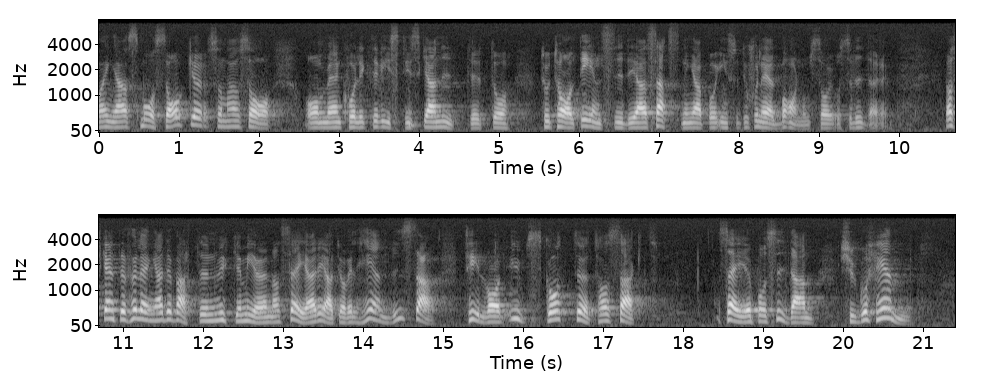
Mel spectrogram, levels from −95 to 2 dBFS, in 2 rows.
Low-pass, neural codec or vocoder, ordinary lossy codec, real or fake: 7.2 kHz; none; none; real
